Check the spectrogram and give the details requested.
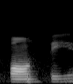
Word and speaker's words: Charpentier: Charpentier. Okay, so you have EN, the sound of okay? You have the sound of like we did yesterday. This is, On. try again, try again. Pontier, Charpentier. No, Charpentier.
